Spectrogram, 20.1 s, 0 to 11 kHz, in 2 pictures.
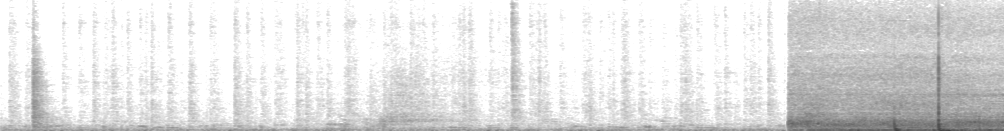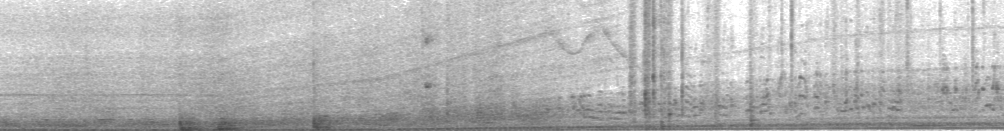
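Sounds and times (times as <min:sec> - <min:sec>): motor humming: 0:07.9 - 0:17.0
sharp knocks: 0:08.8 - 0:10.0.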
